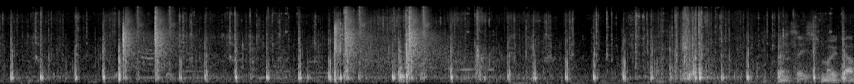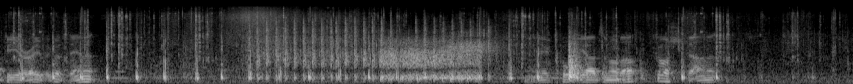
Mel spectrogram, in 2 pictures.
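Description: Quick footsteps crunch on hard ground.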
